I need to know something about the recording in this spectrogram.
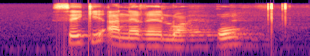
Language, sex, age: Northern Sotho, male, 25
